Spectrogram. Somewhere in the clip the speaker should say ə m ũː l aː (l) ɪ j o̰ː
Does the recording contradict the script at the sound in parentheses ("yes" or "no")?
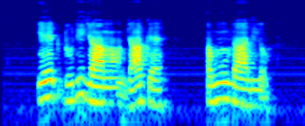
no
